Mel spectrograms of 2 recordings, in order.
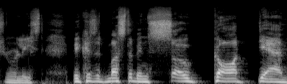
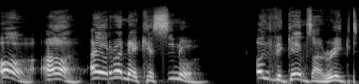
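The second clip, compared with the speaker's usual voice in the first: put-on sing-song Egyptian-style accent; 8 semitones higher than usual. Joking about wanting game characters in the Egyptian-themed area to sound non-American: put-on Egyptian-style accent. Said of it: "I want to hear some voices".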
